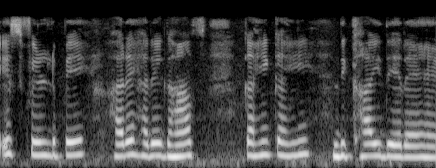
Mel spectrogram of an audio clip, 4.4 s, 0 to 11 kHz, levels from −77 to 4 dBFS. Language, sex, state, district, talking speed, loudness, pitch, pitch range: Hindi, female, Jharkhand, Deoghar, 165 wpm, -12 LUFS, 245 Hz, 235-260 Hz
